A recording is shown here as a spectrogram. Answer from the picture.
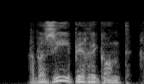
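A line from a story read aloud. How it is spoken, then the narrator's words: Called out. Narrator (German): rief er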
